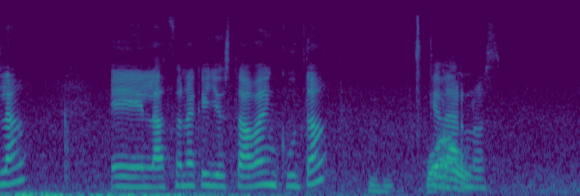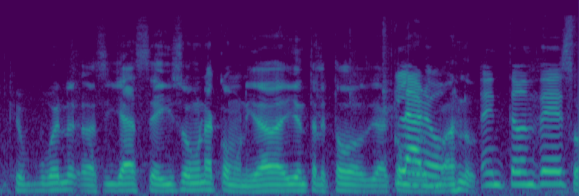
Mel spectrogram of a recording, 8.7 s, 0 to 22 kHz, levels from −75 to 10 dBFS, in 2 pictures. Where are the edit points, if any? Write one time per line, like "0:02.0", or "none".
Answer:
0:03.2

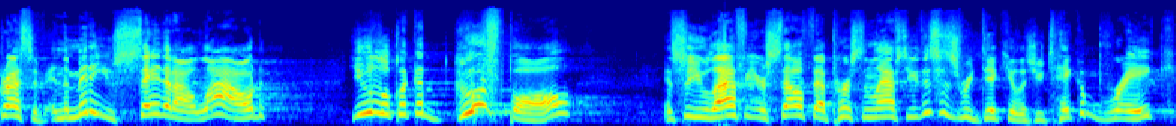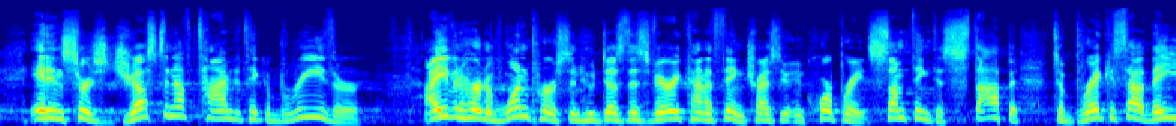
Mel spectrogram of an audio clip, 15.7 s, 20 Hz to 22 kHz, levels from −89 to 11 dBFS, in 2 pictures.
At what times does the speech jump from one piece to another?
none

